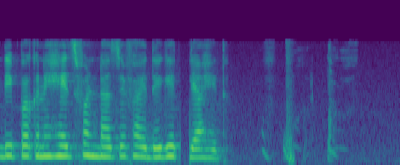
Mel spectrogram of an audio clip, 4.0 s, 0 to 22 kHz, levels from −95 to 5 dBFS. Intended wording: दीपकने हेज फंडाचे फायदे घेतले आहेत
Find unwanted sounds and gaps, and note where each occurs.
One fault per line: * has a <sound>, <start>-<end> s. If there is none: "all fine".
* has a dropout, 1.8-1.9 s
* has a sneeze, 2.6-3.6 s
